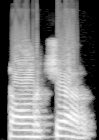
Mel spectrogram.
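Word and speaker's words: torture: टर लिख और टी य आर ई का उच्चारण हम चर करते हैं टॉर्चर आप ऐसे भी लिख सकते हैं इसको टॉर्चर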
